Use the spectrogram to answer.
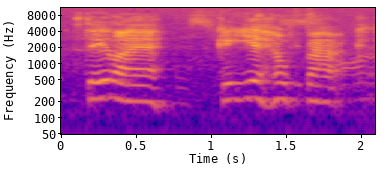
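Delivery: ordinary talk, nothing marked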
